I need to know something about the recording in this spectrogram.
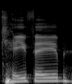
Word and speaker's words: kayfabe: Is it kayfabe? Is that how you pronounce that word? Yes, sir.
